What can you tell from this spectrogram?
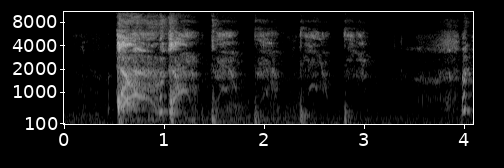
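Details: Adult's run of harsh, barking coughs with a slightly crackly, mildly wet edge; self-described as about as wet as the cough gets; barking cough.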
